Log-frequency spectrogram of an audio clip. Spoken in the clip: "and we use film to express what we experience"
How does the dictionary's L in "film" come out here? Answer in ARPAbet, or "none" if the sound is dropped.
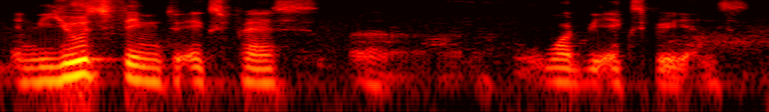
none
